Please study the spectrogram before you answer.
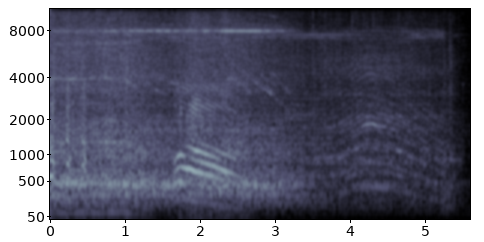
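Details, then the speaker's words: $20 gas snowblower converted to twin electric motors with belt drive, speed controllers and battery, first snow test: clean rising whine on spool-up, steady while clearing snow, smooth wind-down; normal electric drive under load. "Okay, spooling up. Here we go. First test of the electric snowblower."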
